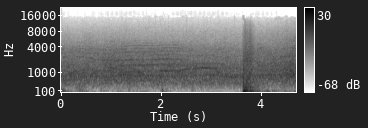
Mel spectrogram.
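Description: A single heavy wrestling elbow strike lands with a sharp, loud slam over steady arena crowd noise at a wrestling event.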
